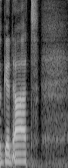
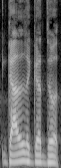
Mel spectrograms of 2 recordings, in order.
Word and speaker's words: Gadot: This is Warner Brothers, directed by Patty Jenkins, starring Gal Gadot and Gal Gadot. I know you say the T. Yeah. That is the most like Indiana way of pronouncing an Israeli name.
